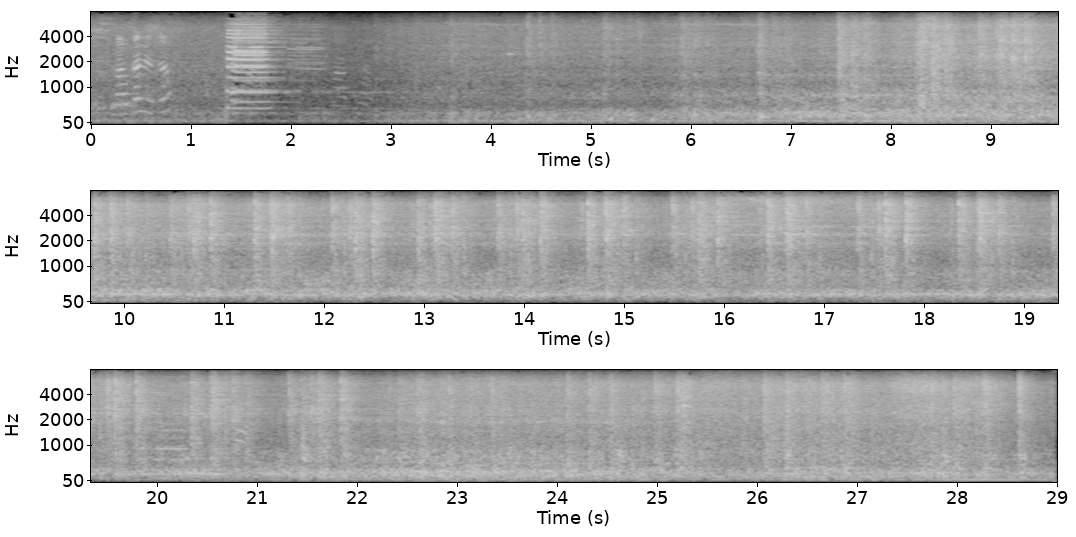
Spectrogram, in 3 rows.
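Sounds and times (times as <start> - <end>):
locomotive engine hum: 0.0 - 14.6
train wheels clattering over rail joints: 3.5 - 29.0.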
